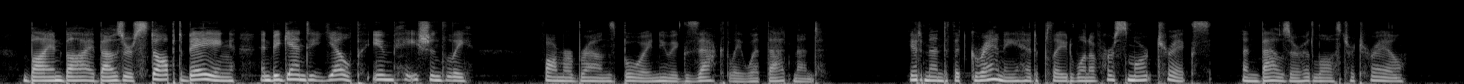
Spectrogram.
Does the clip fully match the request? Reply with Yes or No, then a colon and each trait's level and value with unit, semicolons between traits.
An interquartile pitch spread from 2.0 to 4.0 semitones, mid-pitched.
Yes: average, 3.7 semitones; medium, 175 Hz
